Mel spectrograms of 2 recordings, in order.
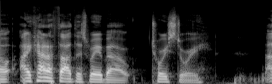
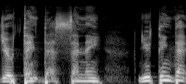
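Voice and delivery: a yell reined in, oddly contained; 4 semitones higher than usual. Showing the others how he sounds in the scary movie: imitating a quiet yell. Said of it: "He like yells, but like quietly".

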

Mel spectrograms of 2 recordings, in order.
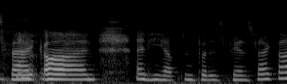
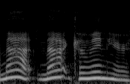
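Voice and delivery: mock shouting, loudly yelled; 3 semitones higher, 4 dB louder than usual. Telling how your grandpa called your uncle in, imitating him yelling the name. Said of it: "he started yelling my uncle's name".

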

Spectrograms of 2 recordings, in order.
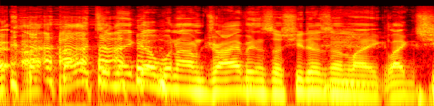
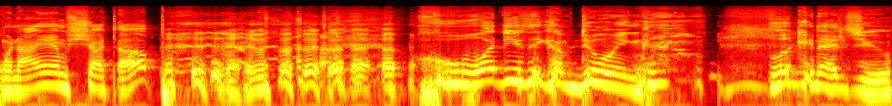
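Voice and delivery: put-on angry broken English, higher; 7 semitones higher than usual. Retelling how he talks to his girl when angry: imitating own angry English. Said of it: "Like, angry English".

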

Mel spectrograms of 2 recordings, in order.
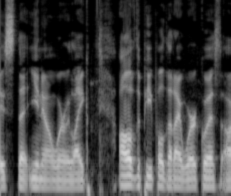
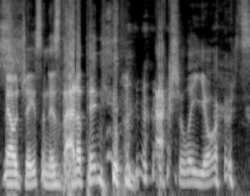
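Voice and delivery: slow, higher, probing, needling teasing voice; 6 semitones higher, 4 dB louder than usual. Imagining a joke made about the speaker: imitating Jeff teasing. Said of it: "he's gonna be like".

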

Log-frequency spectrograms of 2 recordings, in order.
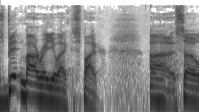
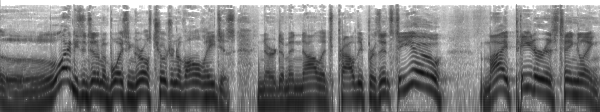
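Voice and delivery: bad, showy ring-announcer voice; 3 semitones higher than usual. Show host introducing the main event, in a terrible announcer impersonation. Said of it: "I know it's a terrible impersonation".

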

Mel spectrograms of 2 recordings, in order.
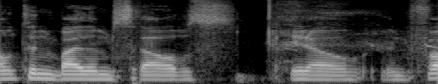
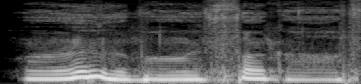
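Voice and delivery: sad goat voice, much louder; 3 semitones lower, 6 dB louder than usual. Asked for an impression of the sad goat, doing a sad goat voice. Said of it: "What's your impression of the sad goat?".

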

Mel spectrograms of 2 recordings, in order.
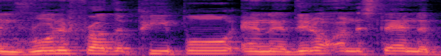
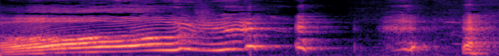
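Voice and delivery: put-on very high, stretched-out, swooping freak-out; 13 semitones higher, 5 dB louder than usual. Retelling the moment the hammer started shaking as Cap lifted it, retelling freaking out. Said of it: "I was freaking out".

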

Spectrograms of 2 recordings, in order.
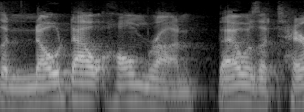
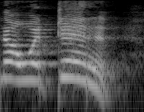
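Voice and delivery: mock heated back-and-forth yelling, pitched high. Retelling arguing with the umpire over a ball under the fence, re-enacting yelling. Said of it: "i'm yelling in exchange back and forth with the umpire".

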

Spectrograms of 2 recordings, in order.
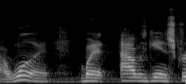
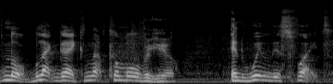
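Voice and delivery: put-on Russian-accented voice. A fighter quoting what people will say about his fight, russian accent. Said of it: "That was a nice Russian accent right there".

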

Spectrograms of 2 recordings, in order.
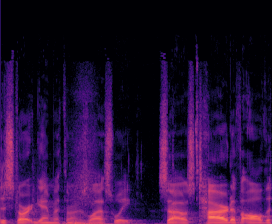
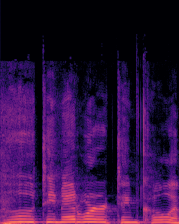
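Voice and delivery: very high, shrill, starstruck gushing squeal. Mocking older fans of the Twilight movies: imitating excited cougar moms. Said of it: "got all excited about when the Twilight movies came".

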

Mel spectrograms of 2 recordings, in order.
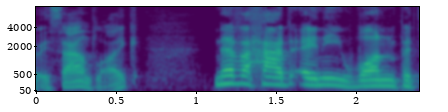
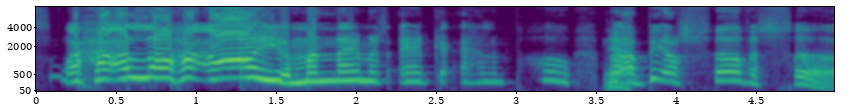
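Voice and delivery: put-on very loud, very high, belted Southern accent; 11 semitones higher, 9 dB louder than usual. Describing an actor's role in a movie, speaker does an Edgar Allan Poe movie impression. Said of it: "talks like this".

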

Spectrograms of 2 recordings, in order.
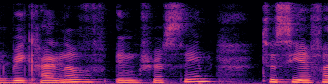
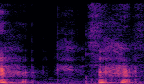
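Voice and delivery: mock bored uh-huh, lower and quieter; 4 semitones lower, 12 dB quieter than usual. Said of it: "He's like".

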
